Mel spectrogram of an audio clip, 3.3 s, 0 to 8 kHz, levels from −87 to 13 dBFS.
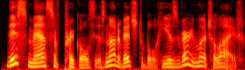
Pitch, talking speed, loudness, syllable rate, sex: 170 Hz, 240 wpm, -22 LUFS, 6.4 syllables/s, male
